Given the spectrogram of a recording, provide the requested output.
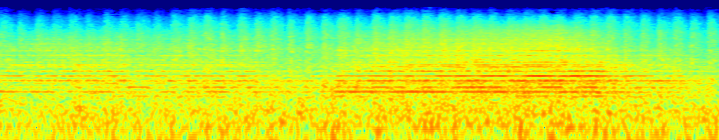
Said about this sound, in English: What's that? Does that sound like a train to you?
